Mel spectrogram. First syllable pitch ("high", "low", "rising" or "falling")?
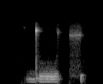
low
